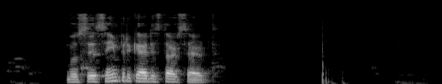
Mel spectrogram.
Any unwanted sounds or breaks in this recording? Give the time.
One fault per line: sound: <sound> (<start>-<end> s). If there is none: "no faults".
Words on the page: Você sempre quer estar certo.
sound: thud (3.2-3.5 s)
